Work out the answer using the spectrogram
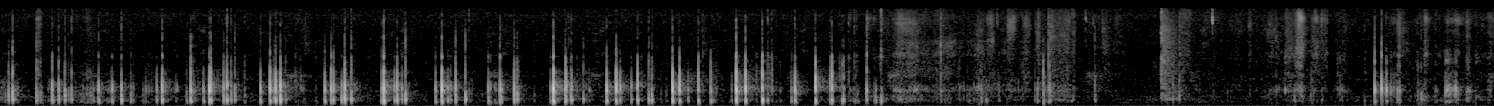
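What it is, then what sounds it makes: Hollow fabric-covered hard glasses case. Long nails tap and scratch the face and edges of a hollow, rigid glasses case with a fabric cover printed with a cartoon girl, held in both hands. For the first nine seconds, quick, dry, hollow taps land in a dense patter with a mid-range knock and almost no ring. After that, softer, brighter scratching strokes take over, with only occasional taps.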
